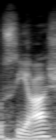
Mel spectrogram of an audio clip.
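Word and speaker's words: sillage: word it's si OSH technically it's a French word so see ash is a proper pronunciation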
